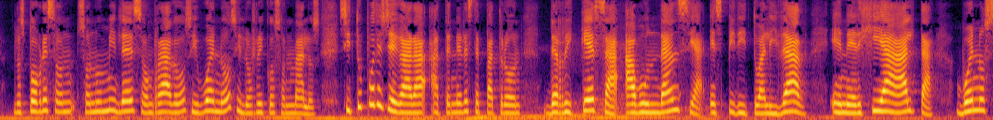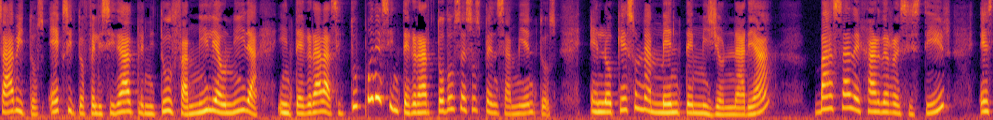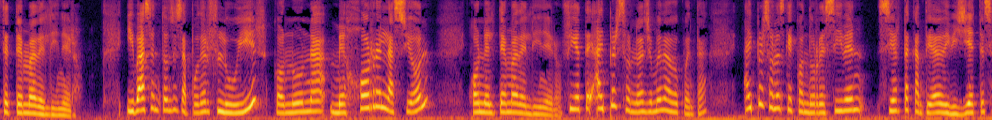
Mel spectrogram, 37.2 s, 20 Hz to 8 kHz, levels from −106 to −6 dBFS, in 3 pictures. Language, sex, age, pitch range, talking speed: Spanish, female, 40-59, 205-265 Hz, 145 wpm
